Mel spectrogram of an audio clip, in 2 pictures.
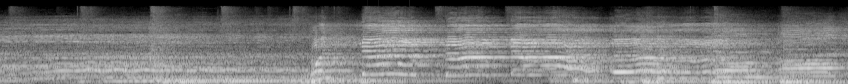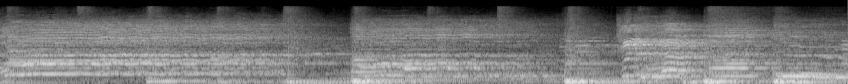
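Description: Live gospel quartet of male voices singing in harmony, with some held notes wavering in vibrato, backed by electric bass, drums and keyboard. Drum hits fall about two seconds in and again near the end.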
